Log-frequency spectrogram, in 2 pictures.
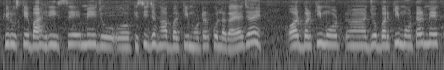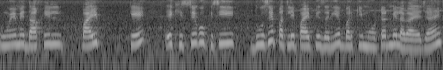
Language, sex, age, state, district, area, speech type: Urdu, female, 18-30, Delhi, South Delhi, urban, spontaneous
